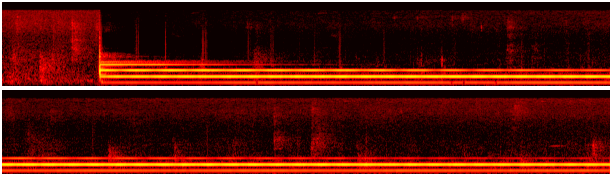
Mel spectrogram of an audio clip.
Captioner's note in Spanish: Suena el gong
